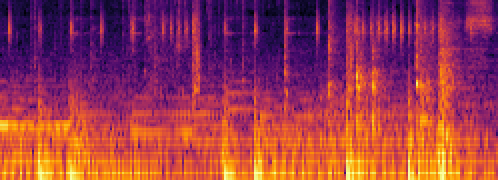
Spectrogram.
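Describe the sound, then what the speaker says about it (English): Cauliflower cooking water, about a cup, poured into a pan of vegan Hamburger Helper, giving a close, wet splashing trickle in short bursts with a few soft clinks between. "Use some of that reserve water from the cauliflower to add into there."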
